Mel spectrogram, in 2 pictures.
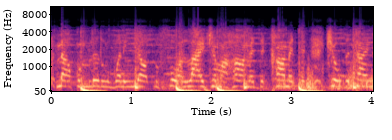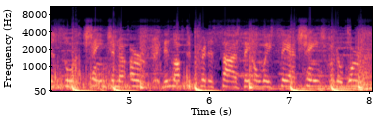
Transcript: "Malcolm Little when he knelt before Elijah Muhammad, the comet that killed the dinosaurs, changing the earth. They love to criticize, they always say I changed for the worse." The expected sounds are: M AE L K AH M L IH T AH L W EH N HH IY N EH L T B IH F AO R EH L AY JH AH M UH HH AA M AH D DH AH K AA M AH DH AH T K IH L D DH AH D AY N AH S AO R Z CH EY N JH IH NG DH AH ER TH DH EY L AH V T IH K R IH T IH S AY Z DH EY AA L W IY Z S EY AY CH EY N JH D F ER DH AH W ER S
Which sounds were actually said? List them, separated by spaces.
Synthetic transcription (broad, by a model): M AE L K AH M L IH T L W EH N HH IY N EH L T B IH F AO R EH L AY JH AH M UH HH AA M AH D DH AH K AA M AH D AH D K IH L D DH AH D AY N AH S AO R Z CH EY N JH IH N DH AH ER TH DH EY L AH V T IH K R IH T IH S AY Z DH EY AA L W IY Z S EY AY CH EY N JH F ER DH AH W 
